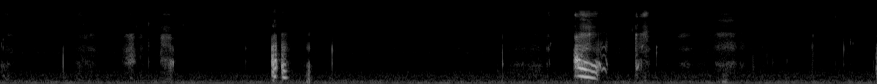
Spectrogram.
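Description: Newborn baby making short coos and grunts: a few brief sounds spread out, the loudest about six seconds in with a falling pitch.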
